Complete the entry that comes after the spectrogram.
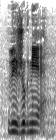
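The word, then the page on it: bixugnie-e: Teotitlán del Valle Zapotec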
